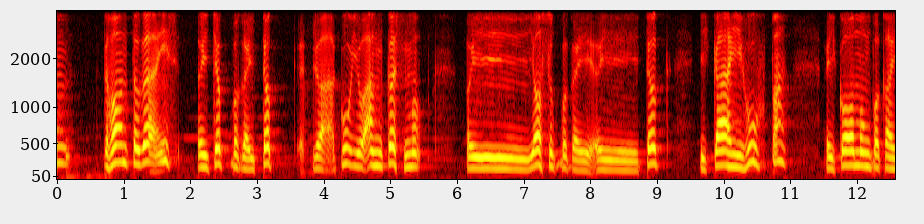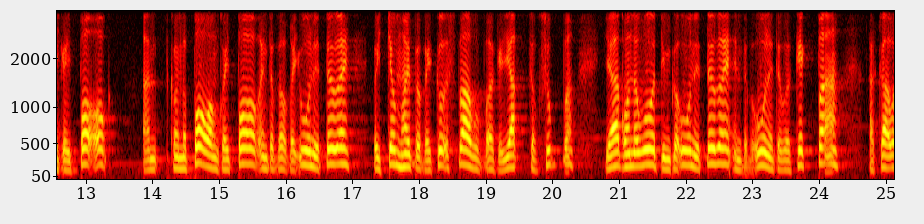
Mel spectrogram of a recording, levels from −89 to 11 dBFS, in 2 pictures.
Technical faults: none

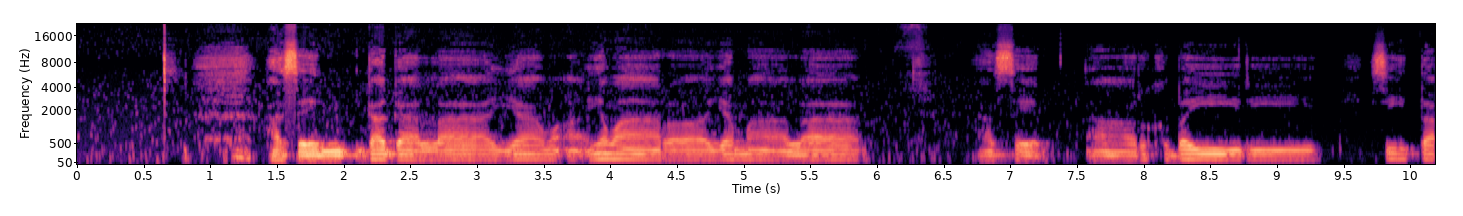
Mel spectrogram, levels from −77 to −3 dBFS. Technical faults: overdone noise removal; microphone overload; microphone volume stepped down

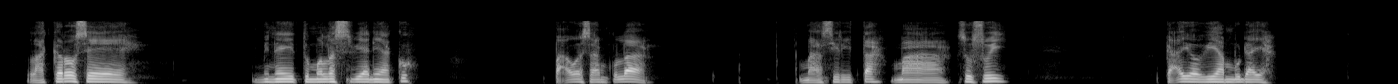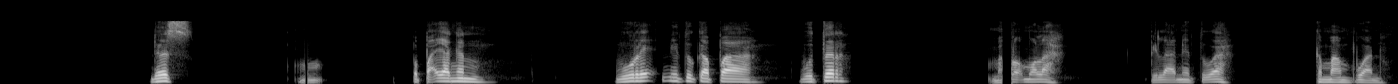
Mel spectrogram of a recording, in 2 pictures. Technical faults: packet loss on an ADPCM call

